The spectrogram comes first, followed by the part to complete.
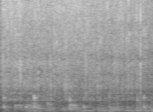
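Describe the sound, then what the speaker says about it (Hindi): Onion gently frying in a pan for a tomato-based soup, giving a steady soft sizzle with faint stirring scrapes throughout, close and continuous with no talking. "यहाँ पर प्याज जो है हमारा थोड़ा सा हल्का सा फ्राई होगा, ज़्यादा नहीं, हल्का सा"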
